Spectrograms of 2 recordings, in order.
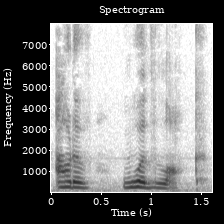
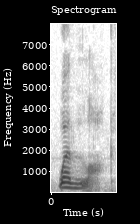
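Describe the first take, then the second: First: Woodlock read with a long oo like wood; slowly stumbling over woodlock as if wood-lock; woodlock, misreading wedlock; misread word. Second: Said in the usual way. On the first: Shown as a demonstration. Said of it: "wedlock, sorry".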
